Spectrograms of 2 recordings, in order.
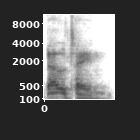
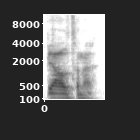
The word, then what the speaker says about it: Bealtaine: with the sources, because Bealtaine is not pronounced Beltane in any language. Bealtaine is an Irish word, and that's how it's pronounced, Bealtaine, not Beltane, and Samhain I've heard being called Samhain.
